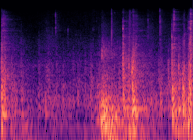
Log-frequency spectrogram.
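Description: Plastic clunks and clicks of an infant car seat carrier being seated and latched onto its Isofix base: a sharp click at the start, then a louder rattling clatter in the second half and another click at the end.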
